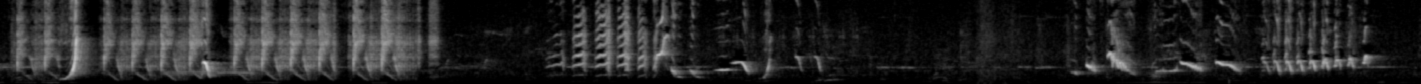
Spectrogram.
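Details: Superb lyrebird performing its mating dance song at Healesville Sanctuary, Victoria: fast rattling series of harsh clicking notes, a pause, then varied sweeping whistles and chirps, ending with another rapid rattling burst.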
